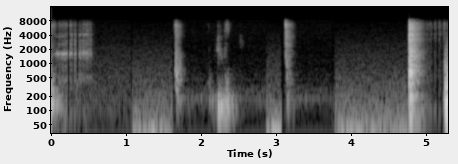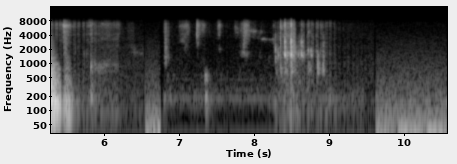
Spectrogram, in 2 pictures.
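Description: A cat scratches at wallpaper in short, irregular bursts of dry, rasping scrapes, some louder and sharper than others, separated by brief pauses over about ten seconds, with no talking.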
